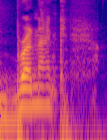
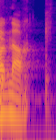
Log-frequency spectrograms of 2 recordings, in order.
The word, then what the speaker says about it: Branagh: Thor, c'est un film de super-héros réalisé par Kenneth Branagh en 2011, d'une durée de 1h57. – On va tolérer. Ouais, la prononciation n'est pas ouf. – On va tolérer le okay. Branagh. – Kenneth Branagh.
